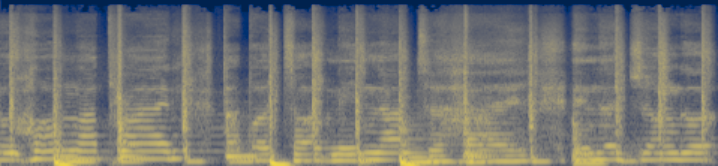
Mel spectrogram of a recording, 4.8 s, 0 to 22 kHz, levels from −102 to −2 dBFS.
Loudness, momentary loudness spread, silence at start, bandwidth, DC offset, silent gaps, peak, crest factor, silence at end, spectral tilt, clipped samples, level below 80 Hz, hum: -21 LUFS; 5 LU; 0 s; 19.5 kHz; under 0.1%; none; -6 dBFS; 14 dB; 0 s; -4.5 dB/octave; under 0.1%; -26 dBFS; none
